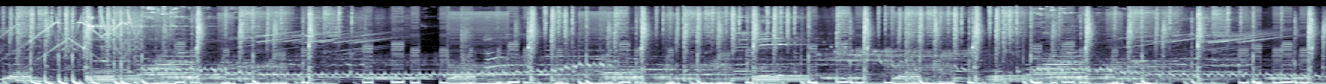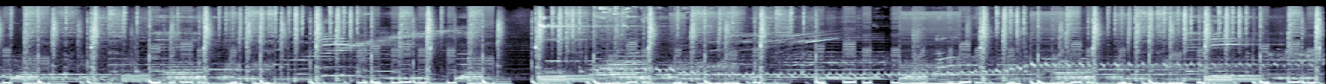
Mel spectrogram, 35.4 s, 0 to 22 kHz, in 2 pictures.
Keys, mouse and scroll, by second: 1.1-2.6 scroll down 4, 5.7 right click, 14.2 right click, 25.6 shift+click, 31.8 shift+click.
